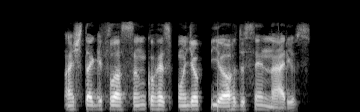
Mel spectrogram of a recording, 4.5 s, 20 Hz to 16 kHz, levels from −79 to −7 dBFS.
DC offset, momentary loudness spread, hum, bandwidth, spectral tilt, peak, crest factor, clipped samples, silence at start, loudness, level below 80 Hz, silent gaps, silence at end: under 0.1%; 8 LU; none; 7.8 kHz; -3 dB/octave; -2 dBFS; 18 dB; under 0.1%; 0.8 s; -18 LUFS; -62 dBFS; 2.18-2.22 s, 2.57-2.63 s; 0.65 s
